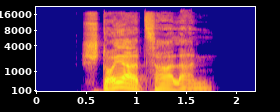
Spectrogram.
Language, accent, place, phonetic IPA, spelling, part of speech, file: German, Germany, Berlin, [ˈʃtɔɪ̯ɐˌt͡saːlɐn], Steuerzahlern, noun, De-Steuerzahlern.ogg
- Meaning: dative plural of Steuerzahler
